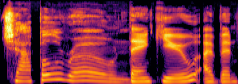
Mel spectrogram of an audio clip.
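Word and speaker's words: Chappell Roan: very wonderful pop star whose name is properly pronounced Chapel rone thank you I've been pronouncing her name all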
